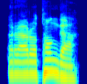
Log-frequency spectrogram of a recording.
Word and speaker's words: Rarotonga: She already joined us for an episode where we talk about Rarotonga. Do I still say it correctly? – Yep. – Okay. – Absolutely.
